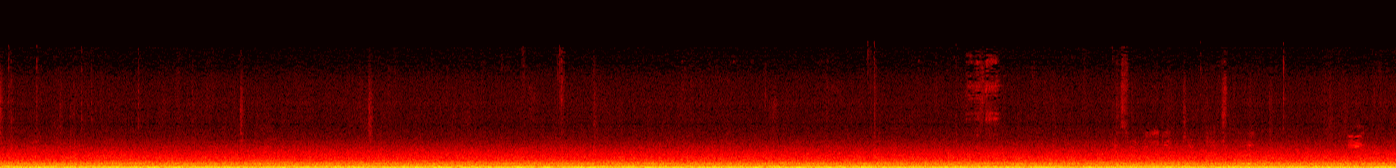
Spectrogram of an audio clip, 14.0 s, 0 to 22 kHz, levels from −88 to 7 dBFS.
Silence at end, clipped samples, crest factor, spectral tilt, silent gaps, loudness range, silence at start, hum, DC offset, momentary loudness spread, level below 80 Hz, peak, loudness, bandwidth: 0 s; under 0.1%; 12 dB; -9.5 dB/octave; none; 1 LU; 0 s; none; under 0.1%; 1 LU; -32 dBFS; -12 dBFS; -26 LUFS; 4.9 kHz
